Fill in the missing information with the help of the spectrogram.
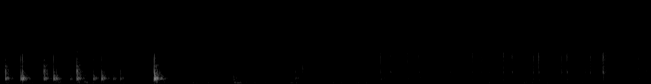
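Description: An illustrated Hunger Games hardcover book with its dust jacket removed is tapped on its paper-covered board cover. A quick run of dull, hollow knocks with almost no ring opens the clip, then gives way to softer, lighter patter-like taps that continue unevenly to the end.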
